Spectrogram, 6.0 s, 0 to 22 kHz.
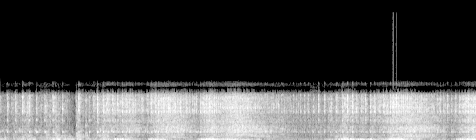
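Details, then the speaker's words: VAZ 21102 running with a dull, repeating low knock under idle that pulses; the knock stops when the crankshaft belt is removed and persists after two water pumps, two alternators and a new fan were fitted, so it is belt-drive related. "стучит значит если снять ремень с коленвала то стук пропадает поменяли уже две помпы два генератора стук всё тот же"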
